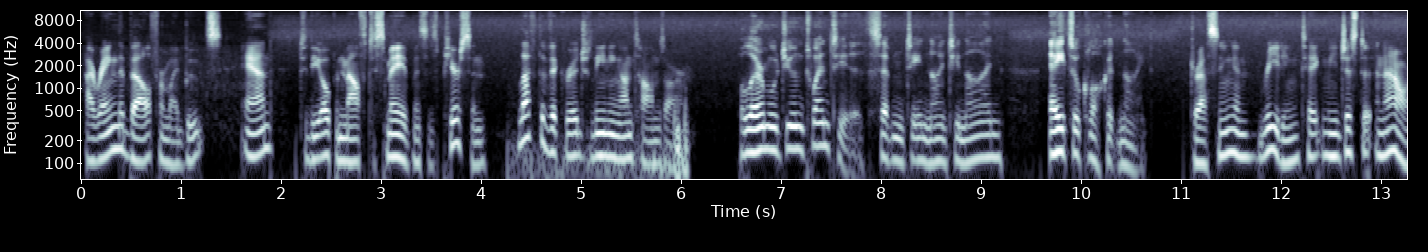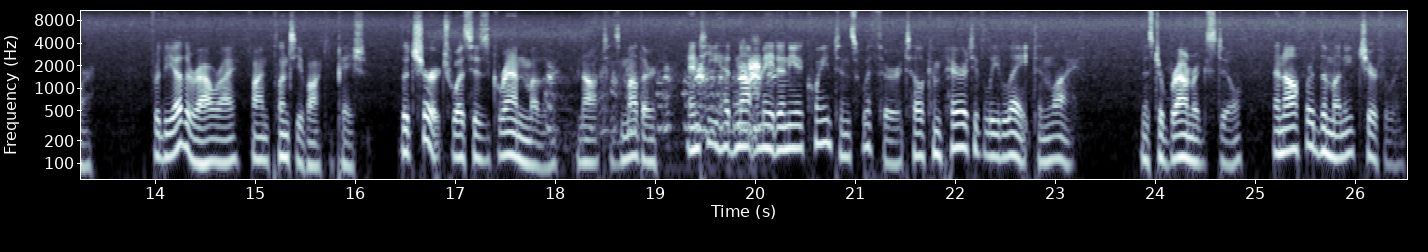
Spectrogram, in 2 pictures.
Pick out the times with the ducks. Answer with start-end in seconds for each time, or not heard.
4.2-6.1, 17.9-20.2.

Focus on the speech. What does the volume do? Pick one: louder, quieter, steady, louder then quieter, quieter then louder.
steady.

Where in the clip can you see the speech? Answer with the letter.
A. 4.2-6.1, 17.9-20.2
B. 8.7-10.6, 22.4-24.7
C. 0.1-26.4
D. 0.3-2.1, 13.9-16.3
C.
